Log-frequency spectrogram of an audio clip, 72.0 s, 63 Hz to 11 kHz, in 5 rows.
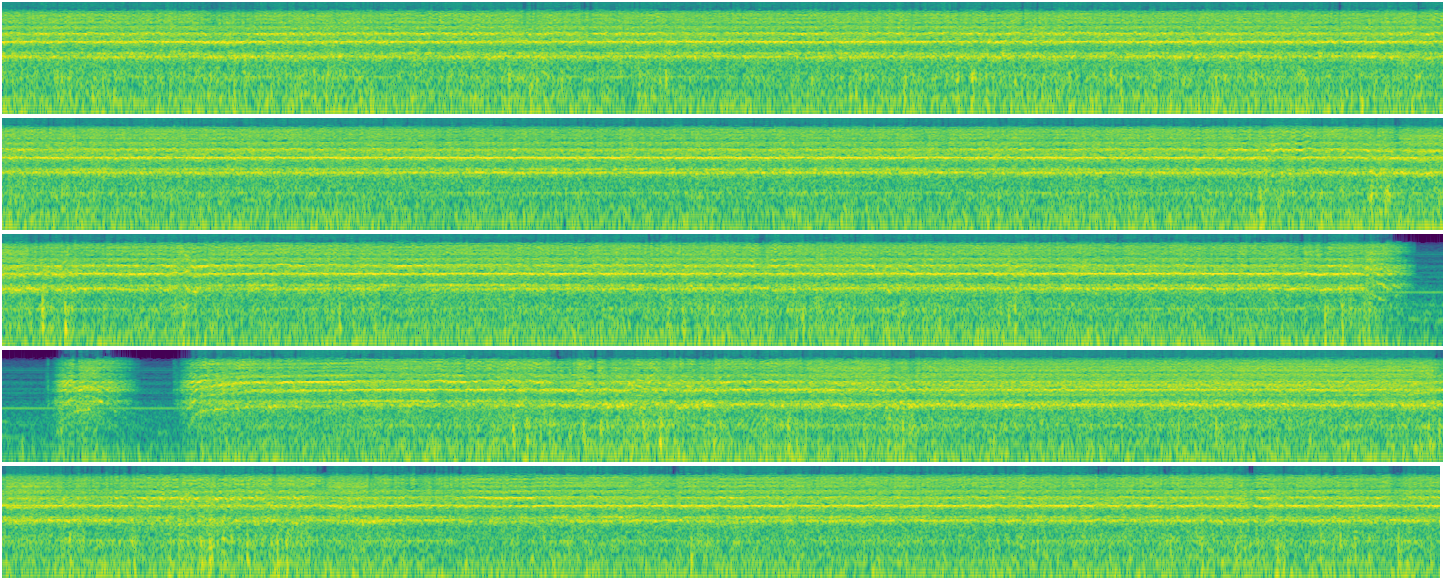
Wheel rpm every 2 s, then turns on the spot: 230, 230, 230, 230, 230, 230, 230, 230, 230, 230, 230, 230, 230, 230, 220, 230, 230, 230, 240, 230, 230, 70, 90, 220, 220, 230, 210, 210, 210, 230, 230, 230, 230, 230, 230, 230.
none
